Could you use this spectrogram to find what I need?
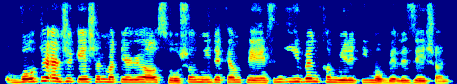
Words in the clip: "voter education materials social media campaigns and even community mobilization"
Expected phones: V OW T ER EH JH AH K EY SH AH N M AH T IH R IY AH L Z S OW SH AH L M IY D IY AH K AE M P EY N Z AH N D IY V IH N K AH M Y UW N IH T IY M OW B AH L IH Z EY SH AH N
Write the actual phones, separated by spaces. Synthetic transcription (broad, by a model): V OW T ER EH JH AH K EY SH AH N M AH T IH R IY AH L S OW SH AH L M IY D IY AH K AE M P EY N S AH N D IY V IH N K AH M Y UW N IH T IY M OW B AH L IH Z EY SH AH N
